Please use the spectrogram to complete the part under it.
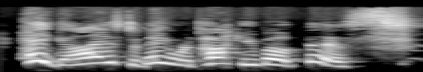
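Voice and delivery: high, bright energetic YouTuber intro. Retold or imitated. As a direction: pump it up like a YouTube host opening a video. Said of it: "high energy YouTuber voice".

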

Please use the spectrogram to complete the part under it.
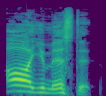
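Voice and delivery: high, loud casual call; club president's remark. Retold or imitated. Club president calling to the pilot, loud offhand. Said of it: "he goes".

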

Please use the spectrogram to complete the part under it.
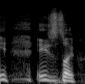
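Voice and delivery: ordinary talk

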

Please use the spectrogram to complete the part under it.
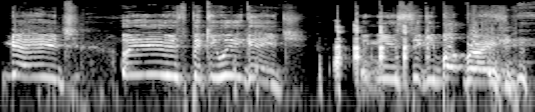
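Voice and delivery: very high, squeezed fake Scottish accent; hammed-up Scottish put-on; mock Scottish accent. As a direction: hurl silly insults in a high mock-Scottish voice. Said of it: "The accent works for everything".

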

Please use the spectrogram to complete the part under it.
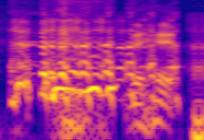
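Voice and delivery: high, loud laughing shout. Real, not acted. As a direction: burst out laughing on it. Joking about popped hip.

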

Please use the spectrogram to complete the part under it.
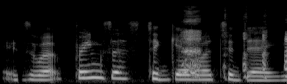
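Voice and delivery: lightly mock-solemn wedding line; a hint of a film-parody officiant; Princess Bride parody. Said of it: "sued by the Princess Bride".

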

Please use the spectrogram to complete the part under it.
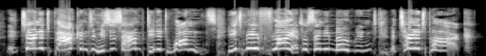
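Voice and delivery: high, loud frantic plea; panicked shrill aunt. A narrator's reading. Aunt terrified of the wolf, frantic shrill plea. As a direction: beg in terror, high and shrill. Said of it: "she screamed shrilly".

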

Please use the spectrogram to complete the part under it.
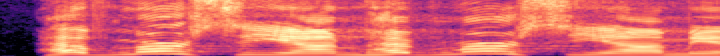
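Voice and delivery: loud, high retold plea; screaming for mercy. Blind man screaming at the crowd, loud retold plea. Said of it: "here's this man screaming".

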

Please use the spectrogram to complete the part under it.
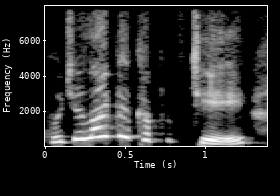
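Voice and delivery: mock British accent, high and polite. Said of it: "about to butcher her accent".

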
